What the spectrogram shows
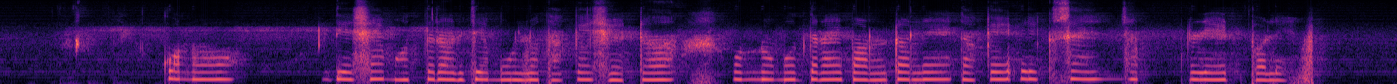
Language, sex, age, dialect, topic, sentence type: Bengali, female, 18-24, Northern/Varendri, banking, statement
